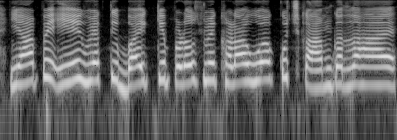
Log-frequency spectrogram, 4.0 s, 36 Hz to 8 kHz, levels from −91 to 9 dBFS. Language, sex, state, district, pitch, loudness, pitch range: Hindi, female, Uttar Pradesh, Muzaffarnagar, 325 Hz, -11 LUFS, 305-360 Hz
